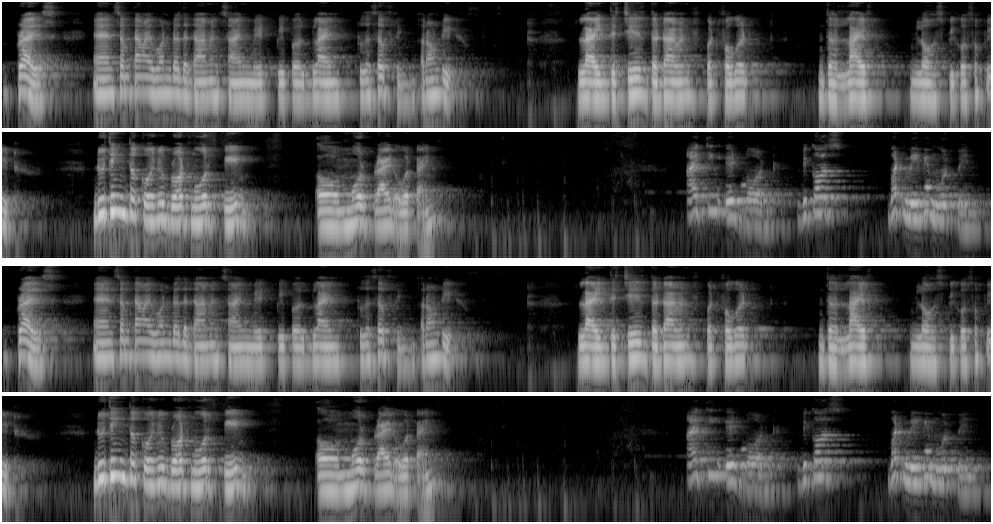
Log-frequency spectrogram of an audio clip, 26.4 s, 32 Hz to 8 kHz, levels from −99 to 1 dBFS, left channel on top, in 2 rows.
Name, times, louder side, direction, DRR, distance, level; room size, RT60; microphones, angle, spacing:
voice 1, 0.0-0.7 1.2-4.5 4.8-6.0 7.7-10.0 10.9-11.6 12.1-13.3 14.4-16.5 17.4-19.0, left 2 dB, 15° left, 9 dB, 0.3 m, -31 dB
voice 2, 22.3-23.4 23.8-24.3 25.0-26.2, left 1 dB, 30° left, 4 dB, 1.3 m, -39 dB
11.5 x 9.0 x 7.2 m, 1.0 s
head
